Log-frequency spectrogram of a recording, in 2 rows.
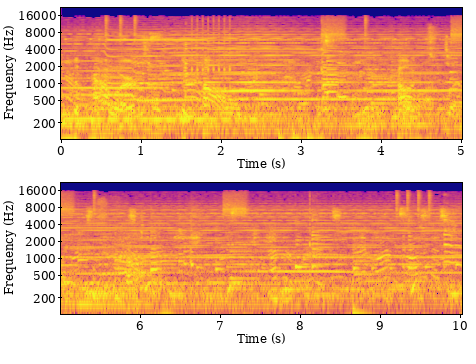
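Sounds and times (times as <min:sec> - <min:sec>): dense layered music: 0:00.0 - 0:10.0.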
